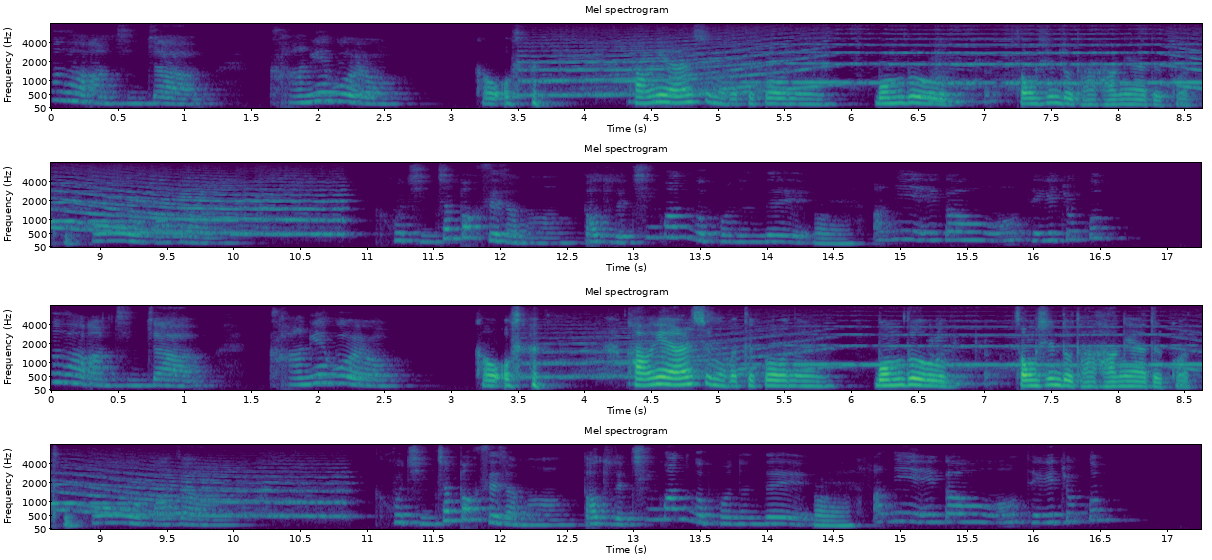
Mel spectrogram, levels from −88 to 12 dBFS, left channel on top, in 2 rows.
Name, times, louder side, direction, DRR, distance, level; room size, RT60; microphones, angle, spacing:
voice 1, 0.0-2.6 4.3-4.6 6.6-7.1 8.9-10.0 11.1-14.3 14.8-16.5, right 1 dB, 50° right, 1.5 m, -41 dB
voice 2, 3.2-3.7 4.2-5.9 6.2-6.7 7.3-8.8 14.4-14.6, right 7 dB, 75° right, 0.3 m, -25 dB
sound 1, 3.5-10.8, left 2 dB, 45° left, 1.6 m, -41 dB
7.6 x 6.4 x 3.0 m
head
